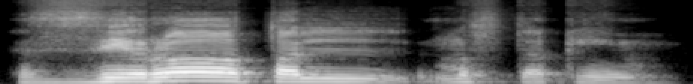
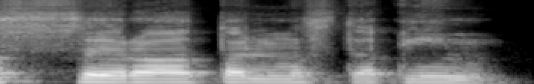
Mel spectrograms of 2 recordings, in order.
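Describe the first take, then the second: First: The word begins with a z sound. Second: The word begins with an emphatic, heavy s sound. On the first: "pronounced as زراط المستقيم. Z- Zain" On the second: "this word is written in Arabic as alif lam and then صاد"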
